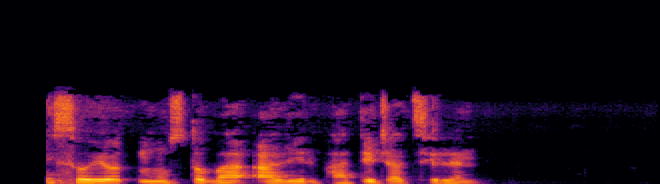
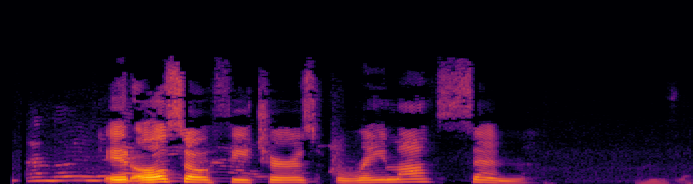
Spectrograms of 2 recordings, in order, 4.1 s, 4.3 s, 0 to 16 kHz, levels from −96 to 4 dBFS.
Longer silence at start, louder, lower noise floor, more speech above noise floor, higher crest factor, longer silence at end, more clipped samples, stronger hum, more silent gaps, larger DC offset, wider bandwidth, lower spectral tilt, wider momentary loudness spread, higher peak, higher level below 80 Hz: about the same, 0.3 s vs 0.2 s; first, -18 LUFS vs -23 LUFS; first, -82 dBFS vs -73 dBFS; first, 64 dB vs 50 dB; about the same, 18 dB vs 22 dB; about the same, 1.15 s vs 1.05 s; neither; neither; neither; neither; second, 8.2 kHz vs 11 kHz; about the same, -5 dB/octave vs -4 dB/octave; second, 12 LU vs 21 LU; about the same, -2 dBFS vs -4 dBFS; first, -58 dBFS vs -80 dBFS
